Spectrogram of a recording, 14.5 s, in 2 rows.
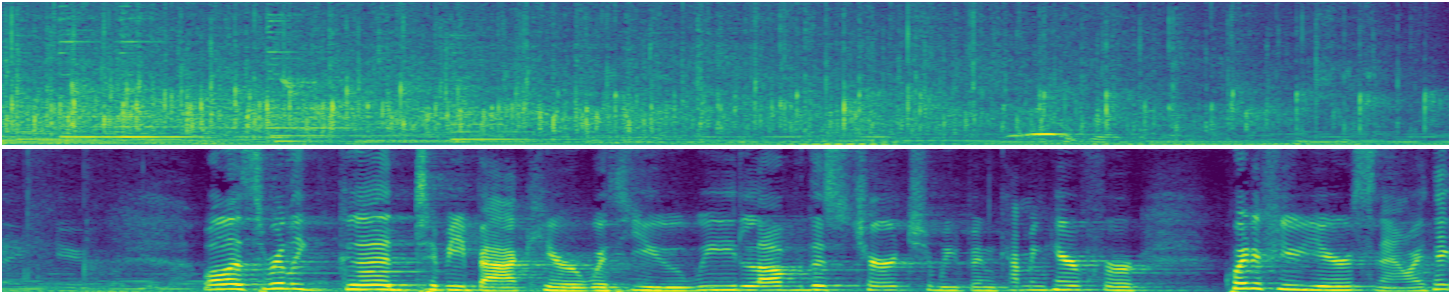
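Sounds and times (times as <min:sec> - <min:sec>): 
New Harvest Church congregation applauding visiting pastors: 0:00.0 - 0:08.1
speech: 0:08.2 - 0:14.4.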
